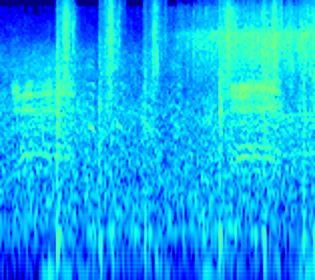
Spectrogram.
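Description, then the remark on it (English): A sheep in a video game set on an island bleats a couple of times, the calls fairly quiet against a steady background hiss. “Oh, there's a sheep.”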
